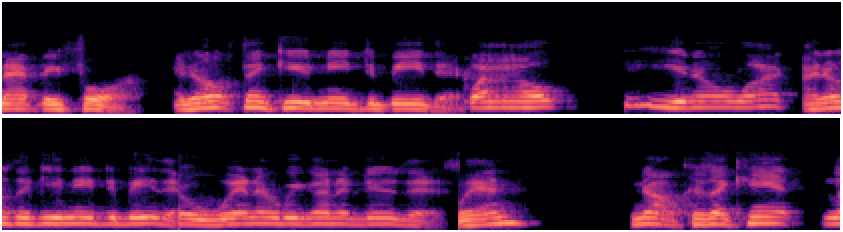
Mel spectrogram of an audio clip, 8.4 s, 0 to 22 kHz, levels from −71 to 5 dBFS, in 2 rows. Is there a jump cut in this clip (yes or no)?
yes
